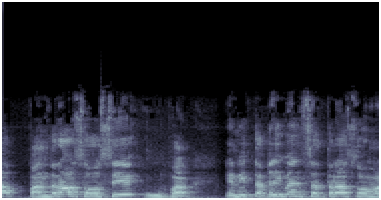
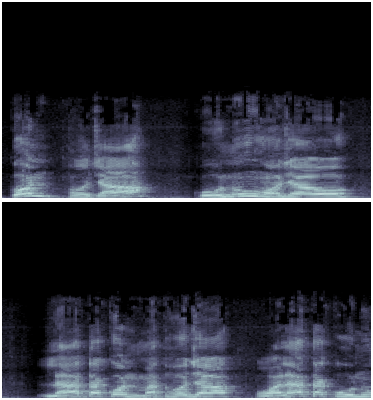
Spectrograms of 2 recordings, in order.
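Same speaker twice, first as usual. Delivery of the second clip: slow drill; slower than usual. Shown as a demonstration. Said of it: "teacher drilling the forms slowly".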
